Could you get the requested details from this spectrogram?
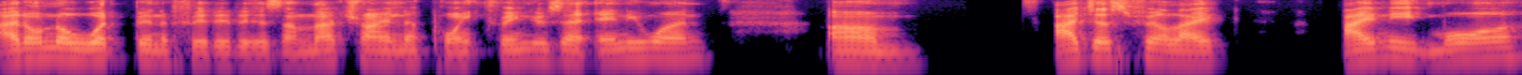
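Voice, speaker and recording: Against a quiet background, a woman with a New York accent and a very deep, low pitch talks at a fairly slow pace with long, frequent pauses. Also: fairly even intonation. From New York City. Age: 50s. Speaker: public housing tenant. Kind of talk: public comment. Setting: community board meeting.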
